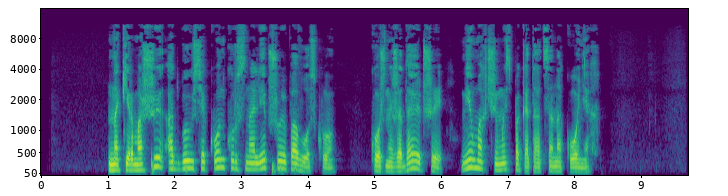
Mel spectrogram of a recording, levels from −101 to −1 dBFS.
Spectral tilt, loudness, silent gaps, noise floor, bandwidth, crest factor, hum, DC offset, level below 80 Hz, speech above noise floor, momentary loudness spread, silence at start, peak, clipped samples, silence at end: -6 dB/octave; -20 LUFS; none; -75 dBFS; 11.5 kHz; 20 dB; none; under 0.1%; -54 dBFS; 56 dB; 8 LU; 1 s; 0 dBFS; under 0.1%; 1.4 s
